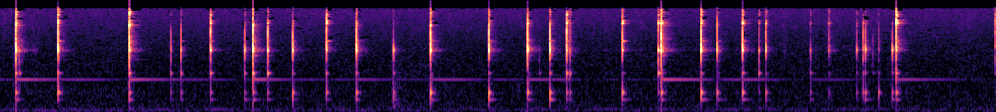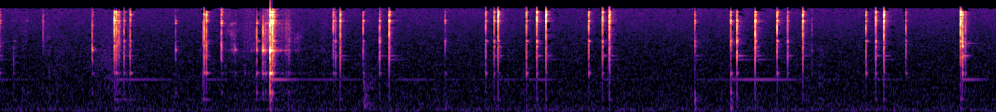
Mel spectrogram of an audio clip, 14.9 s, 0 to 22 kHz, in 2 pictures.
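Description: Long acrylic nails tap and scratch along the thin stem of an empty glass wine glass with a tinted bowl, standing on blue fur. Dozens of short, bright clicks come at an uneven pace, each with a brief high ring and a steady faint tone near 1.2 kHz. Softer scraping strokes fill the gaps between them.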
